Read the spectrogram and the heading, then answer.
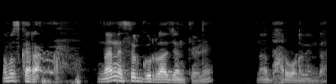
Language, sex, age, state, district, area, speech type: Kannada, male, 30-45, Karnataka, Dharwad, rural, spontaneous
